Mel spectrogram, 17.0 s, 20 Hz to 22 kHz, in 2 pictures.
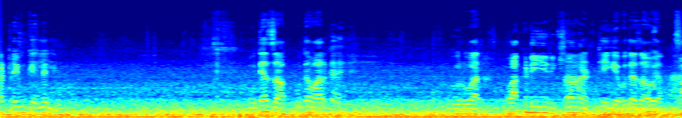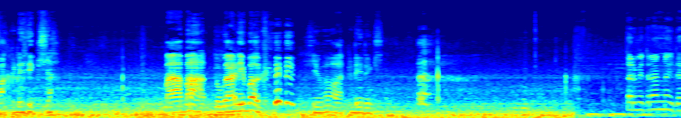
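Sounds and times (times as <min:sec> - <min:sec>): car road and engine rumble: 0:00.0 - 0:17.0
man talking: 0:05.6 - 0:09.3.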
